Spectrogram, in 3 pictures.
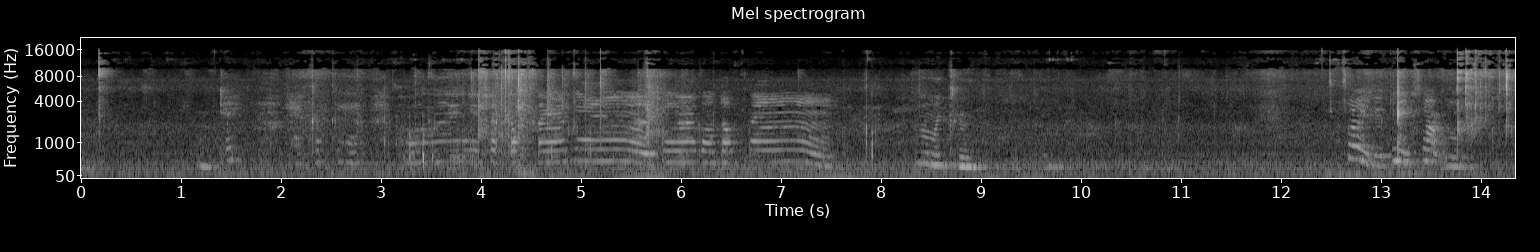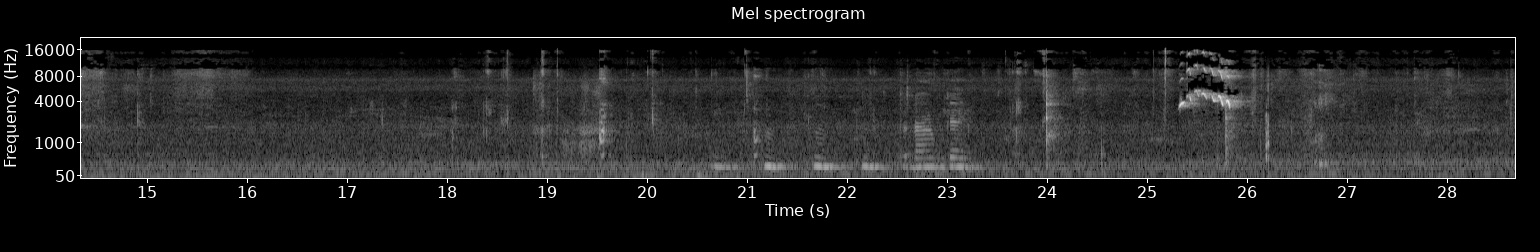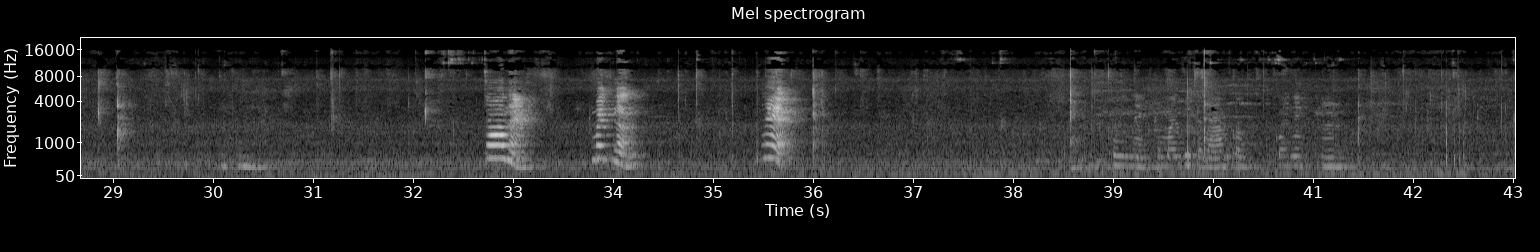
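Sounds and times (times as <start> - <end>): baby monkey squeaking: 25.3 - 26.2.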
